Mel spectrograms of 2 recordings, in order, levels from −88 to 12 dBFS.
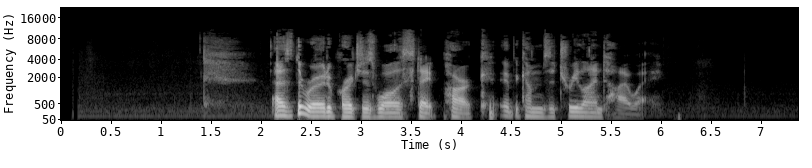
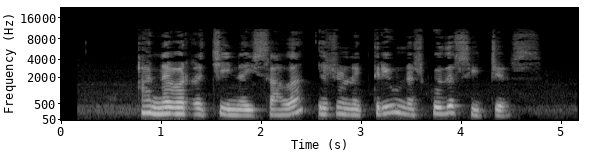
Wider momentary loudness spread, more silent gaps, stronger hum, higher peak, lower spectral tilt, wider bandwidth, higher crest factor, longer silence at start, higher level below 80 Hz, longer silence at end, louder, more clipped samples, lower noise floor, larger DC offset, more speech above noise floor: first, 22 LU vs 11 LU; neither; neither; first, 0 dBFS vs -6 dBFS; about the same, -5.5 dB/octave vs -6 dB/octave; about the same, 11 kHz vs 11.5 kHz; about the same, 22 dB vs 20 dB; first, 1.4 s vs 0.75 s; first, -60 dBFS vs -72 dBFS; first, 1.6 s vs 0.5 s; first, -20 LUFS vs -24 LUFS; neither; first, -70 dBFS vs -54 dBFS; neither; first, 50 dB vs 30 dB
